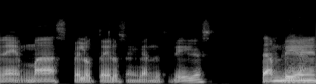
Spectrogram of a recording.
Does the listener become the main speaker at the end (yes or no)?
no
